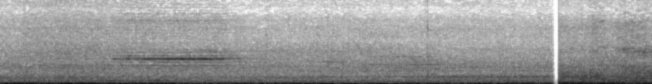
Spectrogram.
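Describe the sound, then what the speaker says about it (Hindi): Car driving along Delhi roads at night with little traffic, a steady low engine and road rumble continuing from inside the vehicle, with a brief dropout near the end. "रात के टाइम पे तो ऐसे चलती है गाड़ी बिना ट्रैफिक"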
